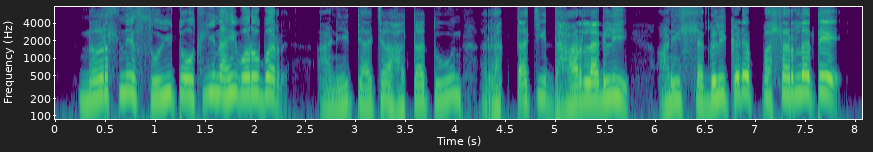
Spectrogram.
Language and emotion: Marathi, disgusted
